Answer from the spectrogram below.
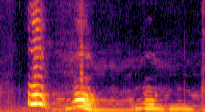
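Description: A dog gives two quick, high yipping barks, then drifts into a drawn-out whining howl that wavers and fades, with no one talking.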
